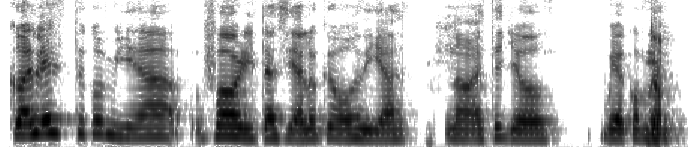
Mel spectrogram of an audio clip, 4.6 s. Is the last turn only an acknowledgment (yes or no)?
no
